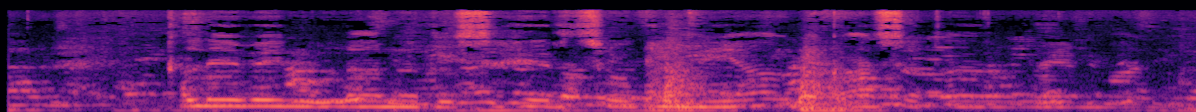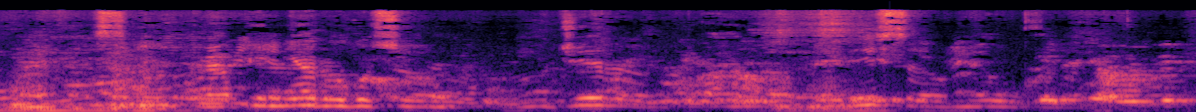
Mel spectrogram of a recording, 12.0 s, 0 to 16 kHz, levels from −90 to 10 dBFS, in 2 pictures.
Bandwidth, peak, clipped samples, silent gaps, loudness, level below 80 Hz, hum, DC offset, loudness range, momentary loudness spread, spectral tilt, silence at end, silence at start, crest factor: 12 kHz; 0 dBFS; under 0.1%; none; -20 LUFS; -40 dBFS; none; under 0.1%; 2 LU; 18 LU; -3 dB/octave; 0 s; 0.05 s; 22 dB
